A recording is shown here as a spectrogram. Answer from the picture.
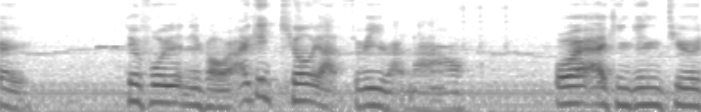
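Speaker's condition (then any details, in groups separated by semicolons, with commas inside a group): Cerebral palsy; affects legs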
